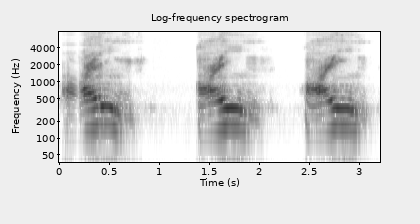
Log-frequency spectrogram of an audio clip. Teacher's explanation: بالکل حلق کے بیچ میں سے آواز آنا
